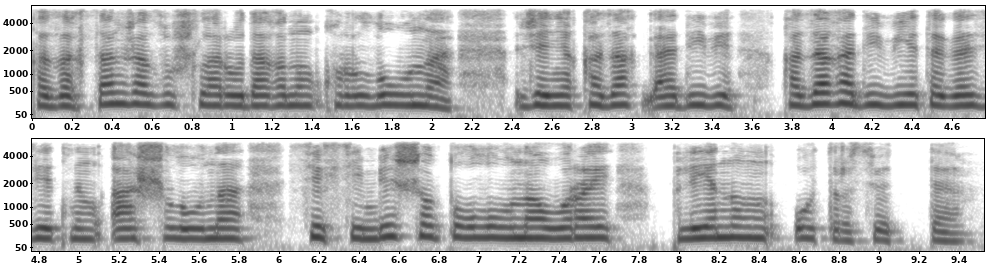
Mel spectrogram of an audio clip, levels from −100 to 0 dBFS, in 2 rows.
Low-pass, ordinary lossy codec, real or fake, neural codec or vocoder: 5.4 kHz; none; fake; codec, 16 kHz, 16 kbps, FreqCodec, smaller model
